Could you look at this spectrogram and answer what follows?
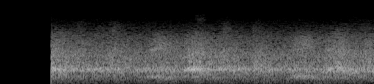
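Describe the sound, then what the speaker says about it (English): A football stadium crowd roars loudly on third down at a college game between Jacksonville State and Alabama, a dense sustained wall of cheering that starts abruptly and swells slightly midway. "Third down, and this crowd is tearing the lid off this place."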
